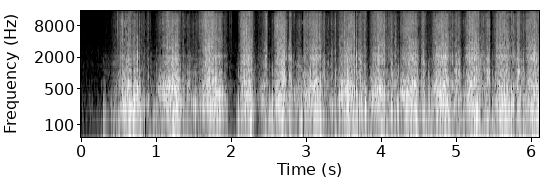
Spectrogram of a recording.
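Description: A large green porous foam car sponge with big pores lies flat with a microphone resting on it, and long nails and fingertips scratch and squeeze it. After a brief silence, dense, crackly scraping and rustling fills the clip in loosely rhythmic strokes, with a short drop just after two seconds. The texture is broad and gritty from low thumps to a bright hiss, with the fullest energy in the low mids.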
